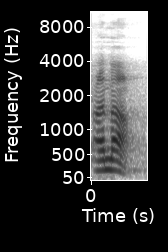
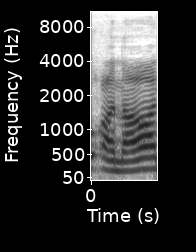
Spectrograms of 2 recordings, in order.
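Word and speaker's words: أنا: और यह नन अच्छा इसको अना नहीं पढ़ेंगे लंबा नहीं करना इसको कभी भी अना नून जबर नाम बस ये अलिफ इसमें साइलेंट है ये अलिफ नहीं पढ़ा जाता सिर्फ जबर पढ़ी जाती है अना और नहन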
